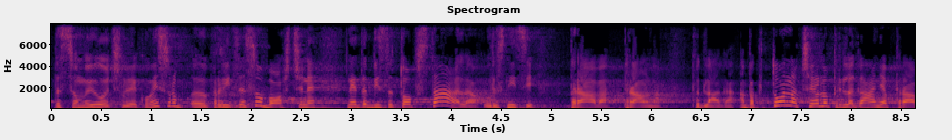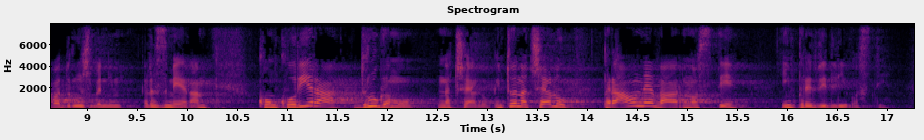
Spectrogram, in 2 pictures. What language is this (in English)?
Slovenian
